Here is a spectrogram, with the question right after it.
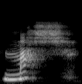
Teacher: So there we make the R join the S, and it becomes a sh sound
